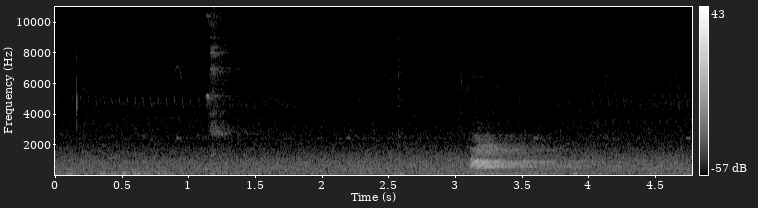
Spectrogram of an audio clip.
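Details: Great grey owl at the nest, recorded by nest camera on 30 June 2018 in the early afternoon: one brief rasping, hoarse note, then the start of another at the end, against a quiet background hiss.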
